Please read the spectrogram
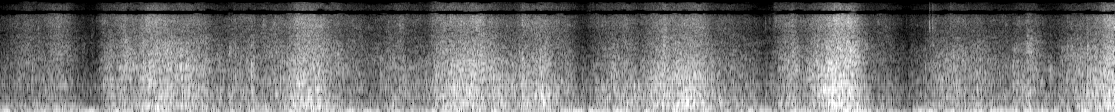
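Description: Fabric of a folded inflatable paint booth and its carry bag rustling and swishing in a run of irregular strokes as it is pulled out of the bag and handled.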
